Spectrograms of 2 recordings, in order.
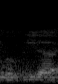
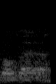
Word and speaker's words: Lolita: Most girls that I have met in America, because it's spelled Lolita in the way of the American pronunciation, we all just say it the American way instead of altering it to be a different form, per se.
